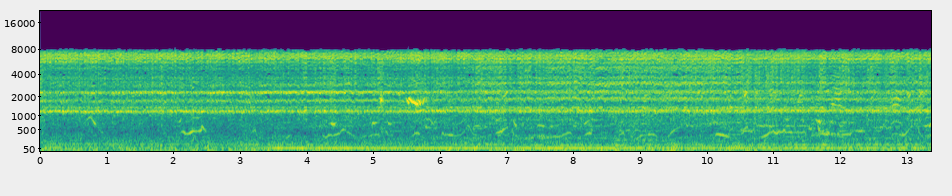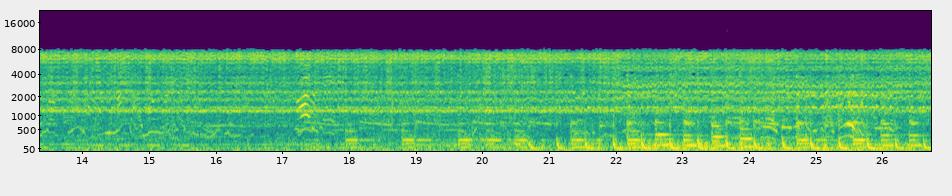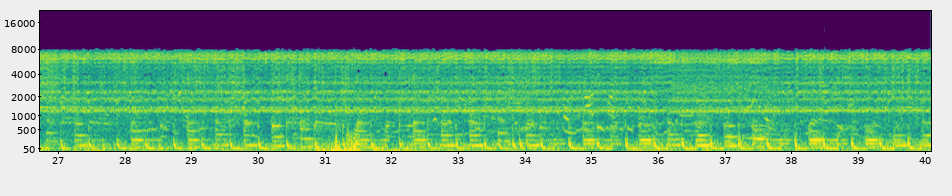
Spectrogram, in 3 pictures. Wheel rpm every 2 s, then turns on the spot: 150, 150, 150, 160, 160, 160, 160, 160, 160, 160, 160, 160, 160, 160, 160, 160, 160, 160, 160, 160.
none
